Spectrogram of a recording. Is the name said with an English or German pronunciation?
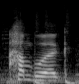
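German. The name is said with a German pronunciation. The speaker calls it right. "I also can't say Hamburg"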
